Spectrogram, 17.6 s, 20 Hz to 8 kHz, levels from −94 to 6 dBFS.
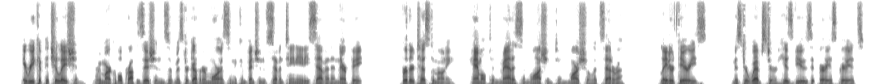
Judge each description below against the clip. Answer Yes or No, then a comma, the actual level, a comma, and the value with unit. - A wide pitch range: No, average, 3.6 semitones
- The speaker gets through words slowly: Yes, slow, 110 wpm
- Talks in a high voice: No, very low, 75 Hz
